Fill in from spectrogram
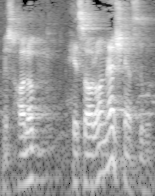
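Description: A man's voice: medium pitch, expressive, vocal fry, fairly bright tone. Earnest male teacher in an echoey room. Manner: earnest, rhetorical questions, addresses listeners directly. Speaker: seminary teacher. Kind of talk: religious lecture to students. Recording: echoey room, faint background noise.

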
